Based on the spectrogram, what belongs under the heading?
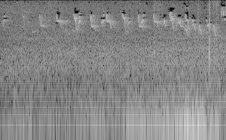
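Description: A songbird singing a run of short, quickly repeated high notes, each sliding downward, over a low rumble that grows louder in the last second and a half.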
